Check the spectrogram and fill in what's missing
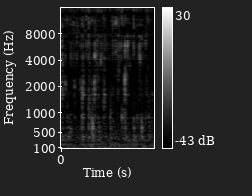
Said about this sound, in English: I'll wait for this flow of water to stop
